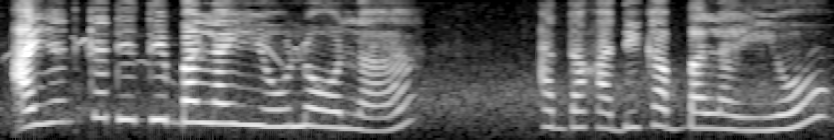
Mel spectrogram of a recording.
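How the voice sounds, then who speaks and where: A woman's voice: extremely high pitch, lively intonation, measured pace, a bit bright, slight background noise, full character voice. A woman playing a curious, caring young child in a radio drama, earnest and full of questions. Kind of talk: Ilocano radio drama acting.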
